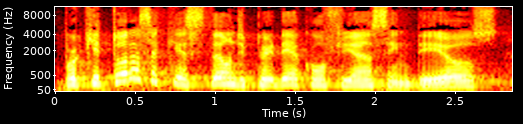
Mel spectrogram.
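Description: Brazilian man, bible teacher, lively swooping pitch, fairly high voice, chatty teaching. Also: a little fast, slight background noise. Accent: Brazilian Portuguese. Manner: animated, acts out quotes, frequent "né" fillers.

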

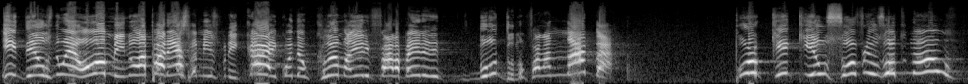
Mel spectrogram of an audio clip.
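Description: A man voicing Job, a suffering man crying out bitterly and pleading for an answer, in a high strained voice. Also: brisk, sharp tone, in a large hall, heavily acted. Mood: protesting.

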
